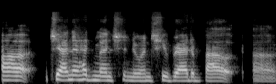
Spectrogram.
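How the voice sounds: A woman's fairly low voice with vocal fry, a moderate pace, and ordinary pitch variation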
